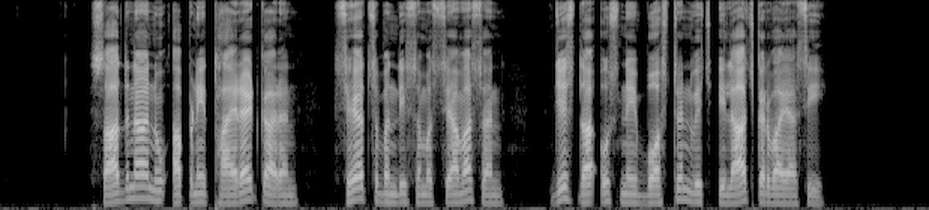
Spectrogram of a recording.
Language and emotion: Punjabi, neutral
